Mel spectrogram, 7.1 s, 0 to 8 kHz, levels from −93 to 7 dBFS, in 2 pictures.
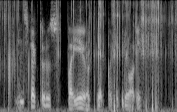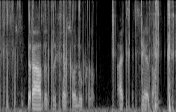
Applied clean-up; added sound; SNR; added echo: neural diffusion model UNIVERSE++.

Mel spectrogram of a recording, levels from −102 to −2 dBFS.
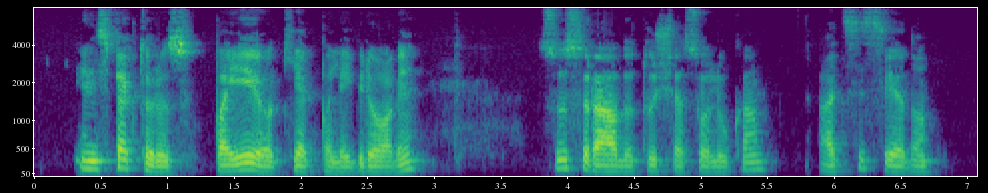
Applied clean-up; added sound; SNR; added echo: none; none; none; none.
